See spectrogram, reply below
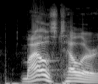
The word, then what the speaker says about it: Miles Teller: And Miles Taylor. Is that? – Miles Teller is...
